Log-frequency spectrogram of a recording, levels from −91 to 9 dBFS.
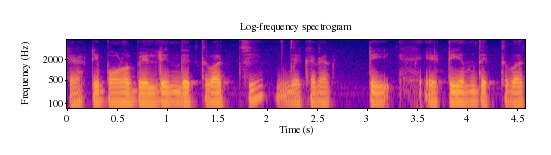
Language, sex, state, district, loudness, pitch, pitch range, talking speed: Bengali, male, West Bengal, Paschim Medinipur, -19 LUFS, 110 Hz, 105-110 Hz, 130 wpm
